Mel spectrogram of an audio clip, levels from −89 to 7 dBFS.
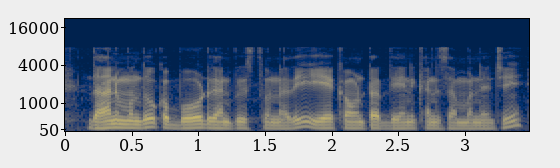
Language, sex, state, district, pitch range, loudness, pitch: Telugu, male, Telangana, Komaram Bheem, 105-115 Hz, -21 LUFS, 110 Hz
